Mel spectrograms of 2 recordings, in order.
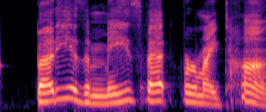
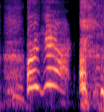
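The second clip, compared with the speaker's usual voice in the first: high squeal through a laughing fit; can't speak for laughing; helpless laughter. Real, not acted. Helpless laughter at packaging text.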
